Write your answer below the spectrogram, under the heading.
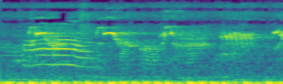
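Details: Domestic cat giving soft, short meows near the start while being urged to come into the house, over a constant low hum and faint background noise.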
